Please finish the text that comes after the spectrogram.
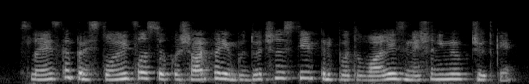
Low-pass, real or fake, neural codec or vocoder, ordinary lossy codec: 19.8 kHz; fake; codec, 44.1 kHz, 2.6 kbps, DAC; AAC, 24 kbps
